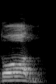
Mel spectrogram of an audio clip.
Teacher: জিহ্বার কিনারা এবং তার বরাবর উপরের মাড়ির দাঁতের গড়ার সাথে লাগিয়ে উচ্চারিত হয় দদ। জিহ্বার কিনারা, কিনারা বলতে এই ধরুন, আমাদের জিভটা একটু লম্বা টাইপের, তাই না? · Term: দদের মাখরাজ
